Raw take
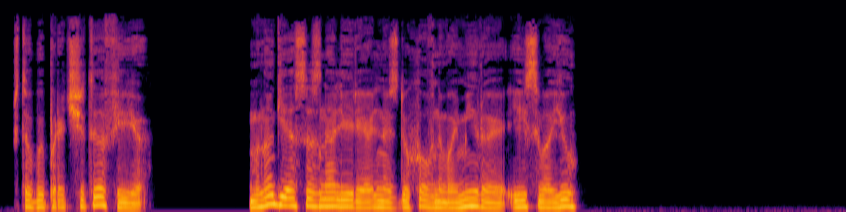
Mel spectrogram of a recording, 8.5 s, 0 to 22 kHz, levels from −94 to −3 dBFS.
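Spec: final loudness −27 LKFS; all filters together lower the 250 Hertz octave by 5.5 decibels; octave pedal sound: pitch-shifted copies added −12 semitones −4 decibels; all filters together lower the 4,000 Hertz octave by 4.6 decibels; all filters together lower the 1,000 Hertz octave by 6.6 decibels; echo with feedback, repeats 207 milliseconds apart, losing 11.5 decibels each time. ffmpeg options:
ffmpeg -i in.wav -filter_complex "[0:a]equalizer=frequency=250:width_type=o:gain=-7,equalizer=frequency=1000:width_type=o:gain=-8,equalizer=frequency=4000:width_type=o:gain=-5.5,aecho=1:1:207|414|621:0.266|0.0718|0.0194,asplit=2[link_01][link_02];[link_02]asetrate=22050,aresample=44100,atempo=2,volume=-4dB[link_03];[link_01][link_03]amix=inputs=2:normalize=0,volume=-3.5dB" out.wav

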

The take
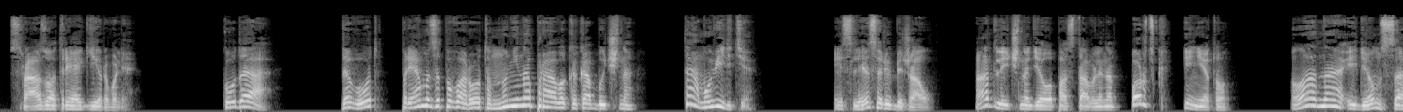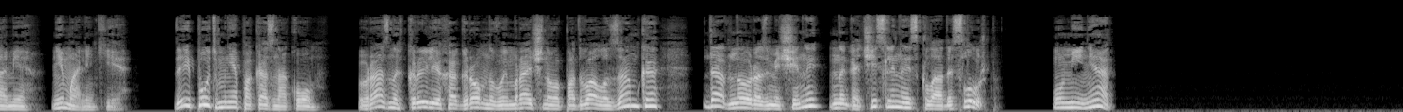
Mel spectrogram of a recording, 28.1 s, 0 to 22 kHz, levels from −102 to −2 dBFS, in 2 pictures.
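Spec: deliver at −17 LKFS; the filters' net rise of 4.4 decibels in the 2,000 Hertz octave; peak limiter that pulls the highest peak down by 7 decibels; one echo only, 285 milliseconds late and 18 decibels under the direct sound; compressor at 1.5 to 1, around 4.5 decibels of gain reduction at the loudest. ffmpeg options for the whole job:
ffmpeg -i in.wav -af "equalizer=frequency=2000:width_type=o:gain=6,acompressor=threshold=-27dB:ratio=1.5,alimiter=limit=-15.5dB:level=0:latency=1,aecho=1:1:285:0.126,volume=10dB" out.wav

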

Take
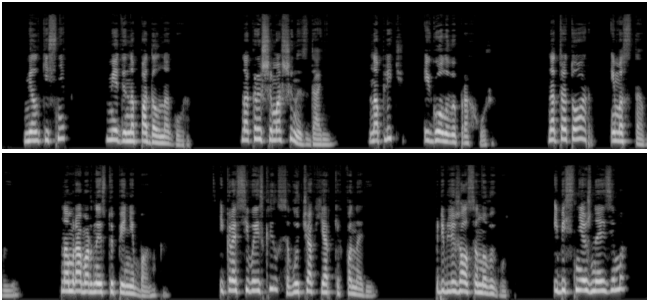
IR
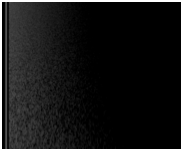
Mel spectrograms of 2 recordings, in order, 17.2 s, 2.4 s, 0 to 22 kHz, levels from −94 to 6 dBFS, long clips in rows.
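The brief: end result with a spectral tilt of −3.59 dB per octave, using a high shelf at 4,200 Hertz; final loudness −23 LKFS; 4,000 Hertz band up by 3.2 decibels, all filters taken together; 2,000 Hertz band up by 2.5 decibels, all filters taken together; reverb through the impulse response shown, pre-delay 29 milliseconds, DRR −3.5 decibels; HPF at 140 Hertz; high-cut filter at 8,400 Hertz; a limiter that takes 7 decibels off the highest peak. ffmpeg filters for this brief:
-filter_complex "[0:a]highpass=140,lowpass=8400,equalizer=frequency=2000:width_type=o:gain=3.5,equalizer=frequency=4000:width_type=o:gain=6,highshelf=frequency=4200:gain=-5.5,alimiter=limit=-11dB:level=0:latency=1,asplit=2[link_01][link_02];[1:a]atrim=start_sample=2205,adelay=29[link_03];[link_02][link_03]afir=irnorm=-1:irlink=0,volume=5.5dB[link_04];[link_01][link_04]amix=inputs=2:normalize=0,volume=-4dB"

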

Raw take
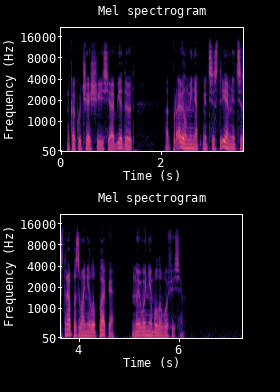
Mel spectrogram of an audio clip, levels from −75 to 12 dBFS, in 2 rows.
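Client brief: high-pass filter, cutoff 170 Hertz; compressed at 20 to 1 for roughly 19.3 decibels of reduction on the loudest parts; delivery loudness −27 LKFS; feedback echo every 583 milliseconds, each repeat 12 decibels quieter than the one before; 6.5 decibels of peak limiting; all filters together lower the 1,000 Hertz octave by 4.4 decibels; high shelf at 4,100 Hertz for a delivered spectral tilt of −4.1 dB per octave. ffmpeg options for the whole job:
ffmpeg -i in.wav -af "highpass=170,equalizer=frequency=1000:width_type=o:gain=-6,highshelf=frequency=4100:gain=-6,acompressor=threshold=-37dB:ratio=20,alimiter=level_in=7.5dB:limit=-24dB:level=0:latency=1,volume=-7.5dB,aecho=1:1:583|1166|1749:0.251|0.0628|0.0157,volume=16.5dB" out.wav

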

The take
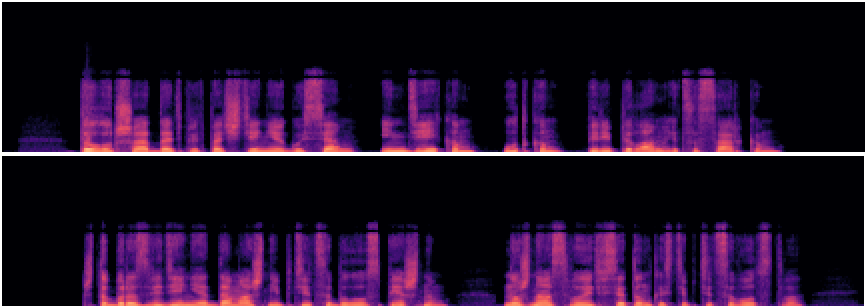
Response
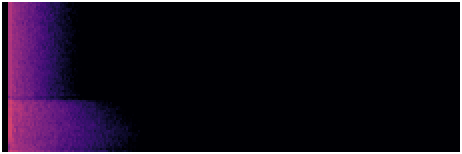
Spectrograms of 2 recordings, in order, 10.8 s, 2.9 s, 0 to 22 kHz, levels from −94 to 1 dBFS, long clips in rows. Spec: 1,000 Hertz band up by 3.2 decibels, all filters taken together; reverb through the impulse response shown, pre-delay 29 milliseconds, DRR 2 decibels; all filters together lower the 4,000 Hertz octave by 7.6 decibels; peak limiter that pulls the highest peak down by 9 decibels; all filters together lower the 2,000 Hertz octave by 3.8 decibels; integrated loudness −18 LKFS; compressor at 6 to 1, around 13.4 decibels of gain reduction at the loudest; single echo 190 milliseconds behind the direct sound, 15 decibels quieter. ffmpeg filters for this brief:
-filter_complex "[0:a]equalizer=frequency=1000:width_type=o:gain=6,equalizer=frequency=2000:width_type=o:gain=-6.5,equalizer=frequency=4000:width_type=o:gain=-8,acompressor=threshold=-30dB:ratio=6,alimiter=level_in=4dB:limit=-24dB:level=0:latency=1,volume=-4dB,aecho=1:1:190:0.178,asplit=2[link_01][link_02];[1:a]atrim=start_sample=2205,adelay=29[link_03];[link_02][link_03]afir=irnorm=-1:irlink=0,volume=-5.5dB[link_04];[link_01][link_04]amix=inputs=2:normalize=0,volume=18.5dB"

